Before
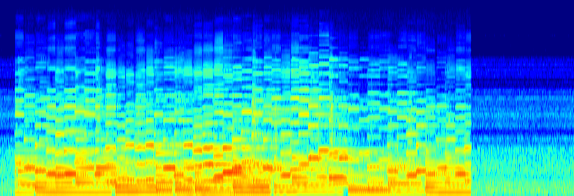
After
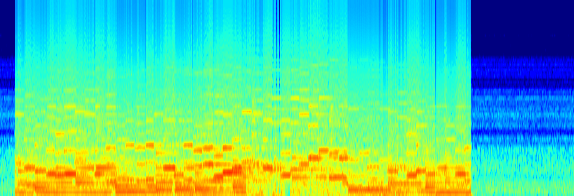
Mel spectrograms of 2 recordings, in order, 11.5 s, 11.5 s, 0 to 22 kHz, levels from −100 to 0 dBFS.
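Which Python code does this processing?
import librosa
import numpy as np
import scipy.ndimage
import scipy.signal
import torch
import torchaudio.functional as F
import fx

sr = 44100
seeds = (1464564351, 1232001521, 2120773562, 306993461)

p1 = fx.highpass(x, sr, hz=390.0, slope=24, at=(4.92, 6.85))
p2 = fx.schmitt(p1, sr, flips_db=-24.0)
y = p1 + (p2 * 10.0 ** (-3.5 / 20.0))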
